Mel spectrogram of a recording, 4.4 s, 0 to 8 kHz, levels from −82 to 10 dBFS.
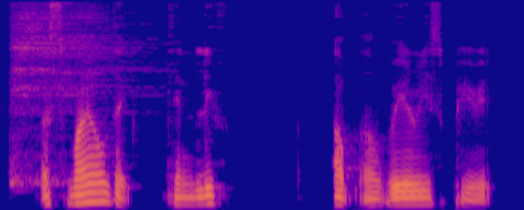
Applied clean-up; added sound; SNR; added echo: classical method Wiener filter.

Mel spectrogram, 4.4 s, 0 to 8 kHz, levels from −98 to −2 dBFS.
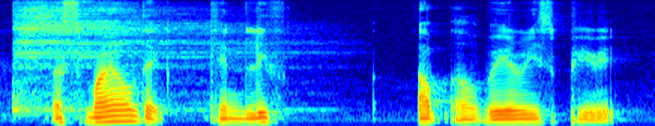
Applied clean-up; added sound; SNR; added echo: none; Crash cymbal; 19 dB; none.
